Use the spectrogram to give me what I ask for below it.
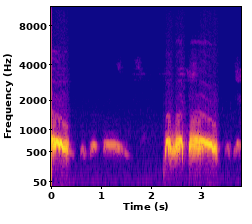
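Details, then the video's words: Spotted dove calling as a decoy to stir wild birds to fight: a loud coo fading, quiet soft coos, a pause, then a strong two-part coo with a long drawn second note. "Chim Cu Mồi Thúc Đấu/ tieng cu gay kich boi nhanh noi"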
